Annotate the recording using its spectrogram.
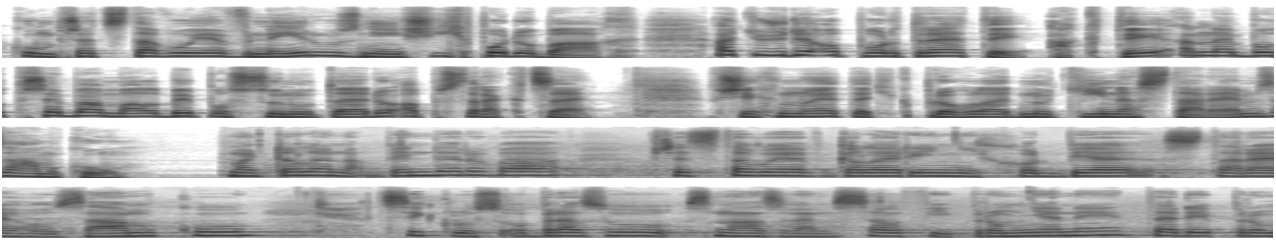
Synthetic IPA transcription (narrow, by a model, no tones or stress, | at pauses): kuːmpr̝̥ɛt̪st̪avujɛvnɛjɾuːzɲɛjʃiːxpo̞do̞ba̰ːxʔacuʒdɛʔo̞po̞ɾt̪ɾɛːt̪ɪʔakt̪ɪʔanɛbo̞t̪r̝̥ɛbamalbɪpo̞sunut̪ɛːdo̞ʔapst̪ɾakt͡sɛfʃɛxno̞jɛt̪ɛckpɾo̞ɦlɛːdnuciːnast̪aɾɛːmzaːmku | maɡdalɛna̰bɪndɛɾovaːpr̝̥ɛt̪st̪avujɛvɡalɛɾɪjɲiːxodbjɛst̪aɾɛːɦo̞zaːmkut͡sɪklusʔobɾazusnaːzvɛmsɛlfiːpɾo̞mɲɛnɪt̪ɛdɪpɾo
